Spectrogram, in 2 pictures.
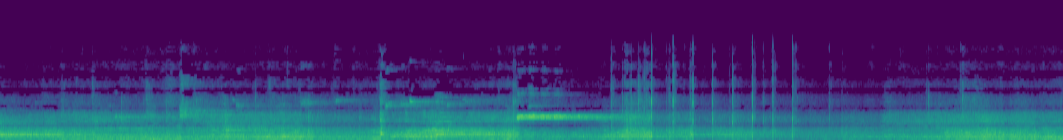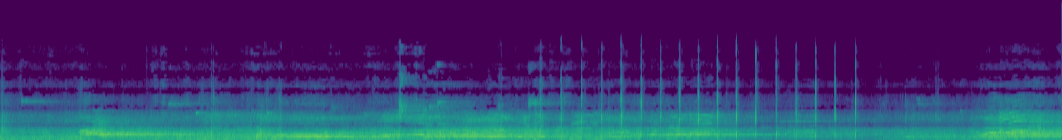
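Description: A crowd of spectators talks and cheers in an echoing gym.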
